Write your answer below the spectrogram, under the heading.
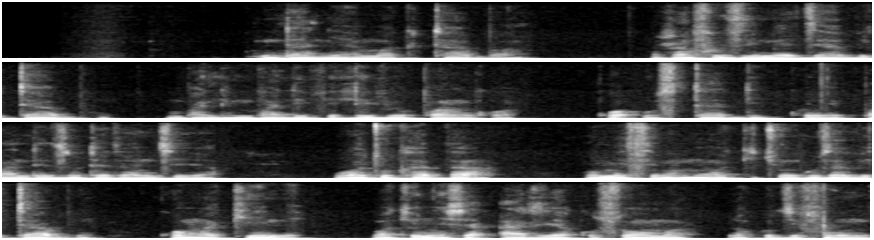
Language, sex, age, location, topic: Swahili, male, 18-24, Nairobi, education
